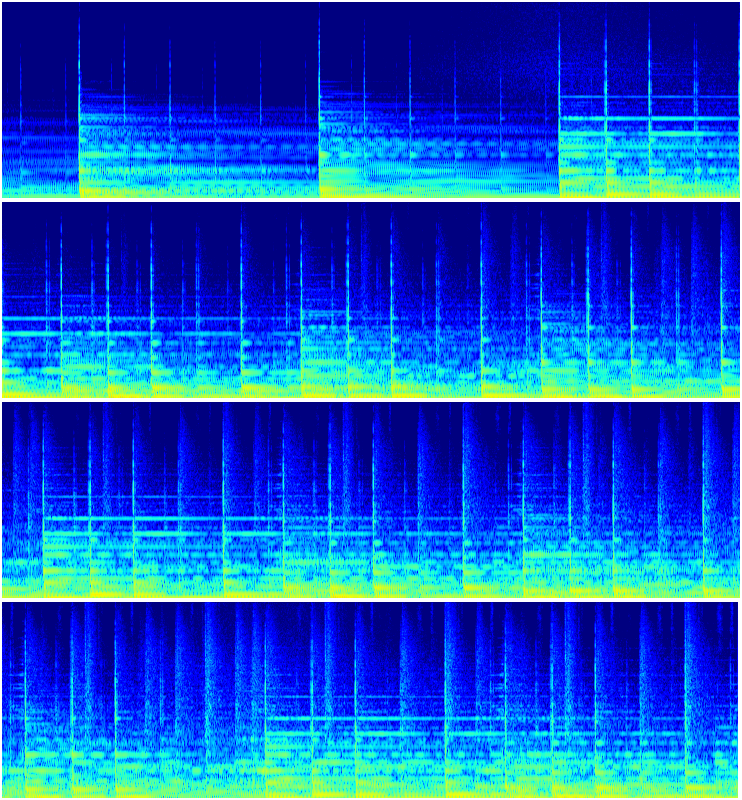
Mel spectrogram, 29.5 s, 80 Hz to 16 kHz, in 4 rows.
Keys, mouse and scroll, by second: 1.2 click, 2.9 click, 4.4 click, 5.8 click, 5.9 click, 6.0 click, 6.4 click, 7.0 click, 8.5 click, 9.6 click, 10.7 alt+w, 11.8 alt+w, 13.8 click, 17.6 click, 20.6 click, 22.5 click, 23.2 click, 24.0 click, 25.9 click, 27.8 click, 28.7 middle click, 29.0 scroll.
